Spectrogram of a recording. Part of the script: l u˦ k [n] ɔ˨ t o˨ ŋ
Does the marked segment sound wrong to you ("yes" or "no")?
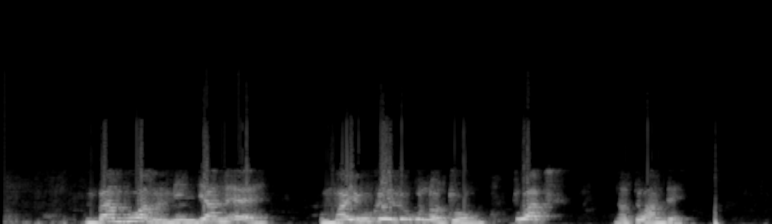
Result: no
